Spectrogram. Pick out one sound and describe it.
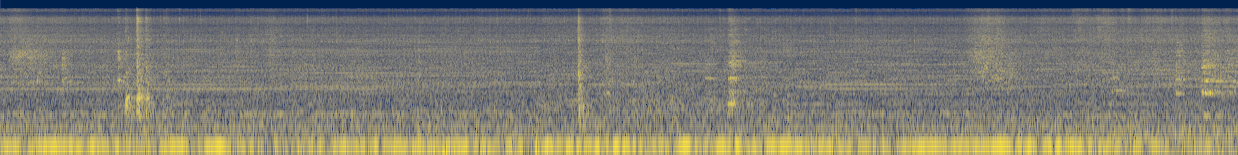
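A gas burner roars.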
